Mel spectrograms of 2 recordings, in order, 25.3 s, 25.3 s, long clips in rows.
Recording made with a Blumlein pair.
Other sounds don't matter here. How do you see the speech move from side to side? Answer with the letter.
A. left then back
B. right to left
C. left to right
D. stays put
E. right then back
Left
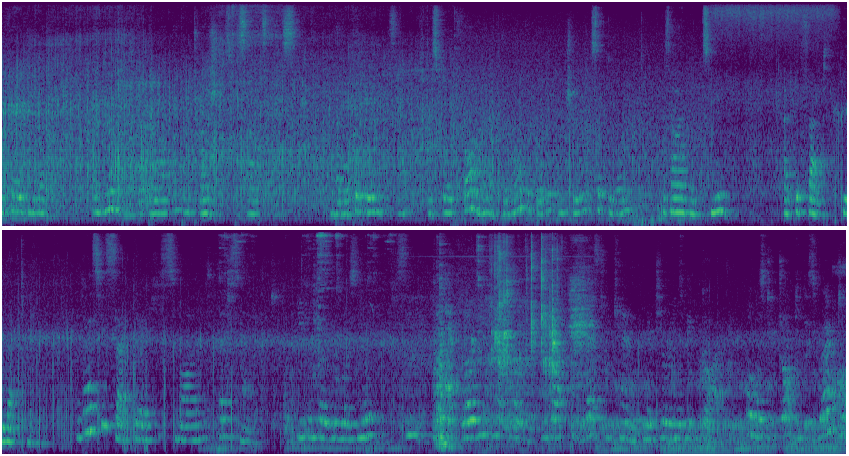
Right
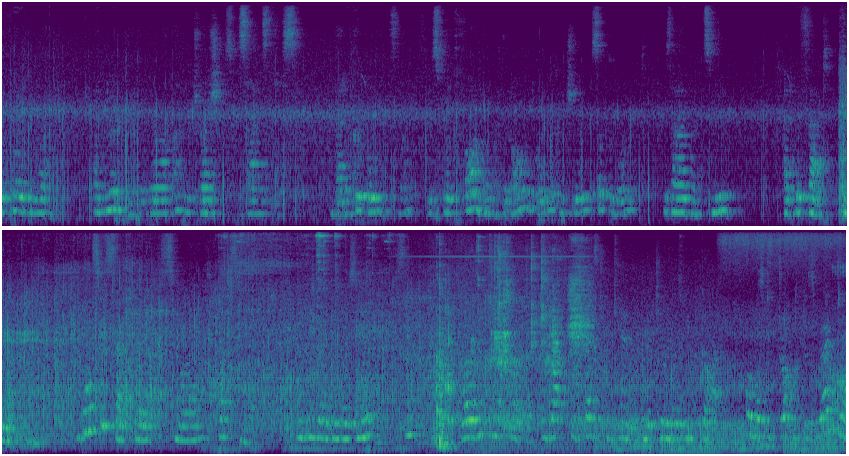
C.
